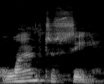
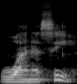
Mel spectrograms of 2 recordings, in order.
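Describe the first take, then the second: First: Each word is said fully and separately. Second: The words blend into a short reduced form. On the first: "the phrase want to see" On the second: "which transformed to wanna see"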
